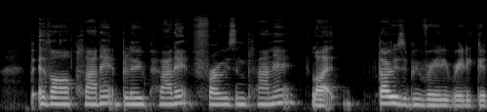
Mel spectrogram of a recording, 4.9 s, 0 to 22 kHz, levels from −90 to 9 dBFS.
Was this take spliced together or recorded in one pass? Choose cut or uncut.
cut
